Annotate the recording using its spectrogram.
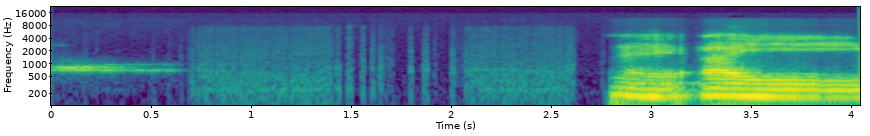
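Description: Hesitant speech. After about two seconds of near silence, a voice draws out "I... I" in two held syllables.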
